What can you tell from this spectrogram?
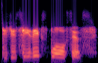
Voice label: query bomb, swat fem; vo; Counter Strike Model Pack; CS:GO

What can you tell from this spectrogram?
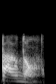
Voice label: sorry, male; vo

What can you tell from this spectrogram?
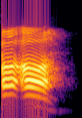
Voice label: negative, jungle fem epic; vo; agents; Source Model Packs; Counter Strike Model Pack; CS2

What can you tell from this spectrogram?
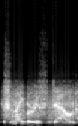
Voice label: sniper killed, balkan; vo

